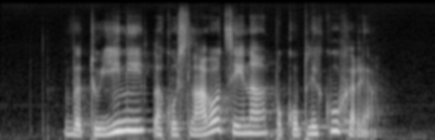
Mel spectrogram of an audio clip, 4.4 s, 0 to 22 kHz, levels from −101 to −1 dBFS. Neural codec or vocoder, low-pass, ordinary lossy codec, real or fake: codec, 44.1 kHz, 7.8 kbps, DAC; 19.8 kHz; none; fake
